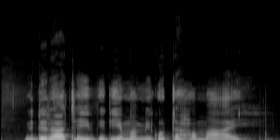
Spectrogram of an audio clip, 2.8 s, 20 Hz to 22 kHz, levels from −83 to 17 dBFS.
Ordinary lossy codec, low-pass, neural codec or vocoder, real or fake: none; 19.8 kHz; none; real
